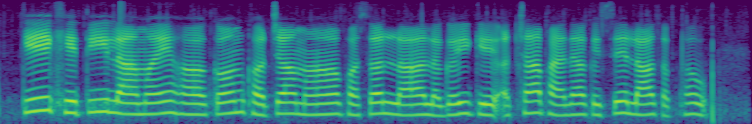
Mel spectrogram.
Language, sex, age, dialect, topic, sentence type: Chhattisgarhi, female, 18-24, Northern/Bhandar, agriculture, question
